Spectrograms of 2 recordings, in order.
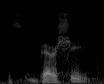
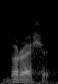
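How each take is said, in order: First: The final syllable has an 'ee' vowel. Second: The final syllable has a short 'e' vowel. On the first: The speaker calls it right. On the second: The speaker calls it wrong. "I used to pronounce Bereshit, Bereshet. It's wrong"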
